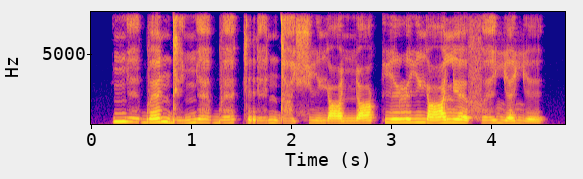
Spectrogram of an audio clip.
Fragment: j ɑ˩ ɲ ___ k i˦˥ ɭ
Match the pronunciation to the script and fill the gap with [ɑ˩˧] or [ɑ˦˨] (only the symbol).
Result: ɑ˩˧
